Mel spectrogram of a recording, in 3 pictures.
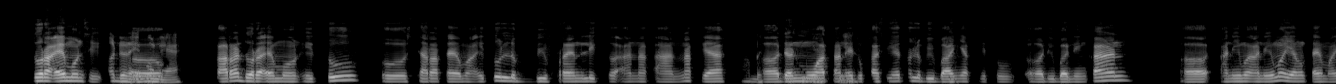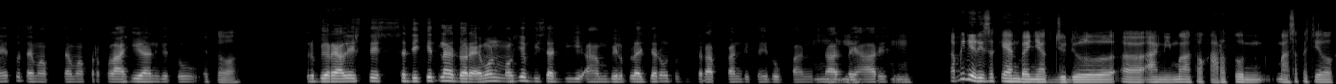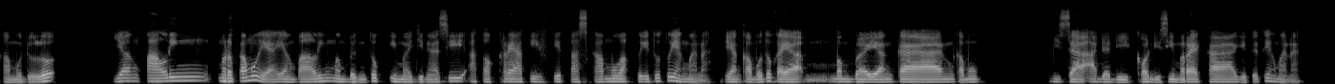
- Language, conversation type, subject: Indonesian, podcast, Apa acara televisi atau kartun favoritmu waktu kecil, dan kenapa kamu suka?
- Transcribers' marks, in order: in English: "friendly"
